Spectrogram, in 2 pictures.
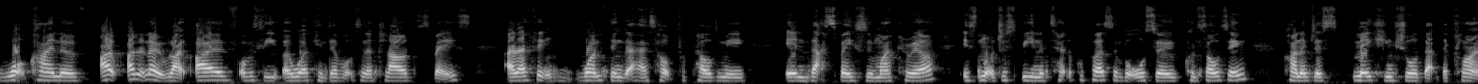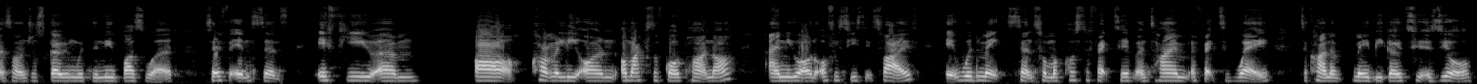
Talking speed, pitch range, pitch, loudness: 195 wpm, 170-190 Hz, 180 Hz, -20 LUFS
